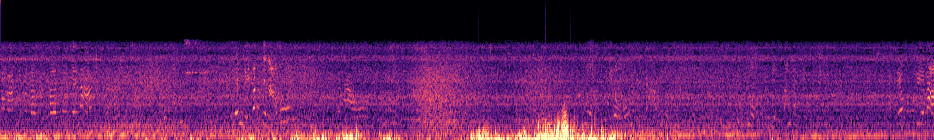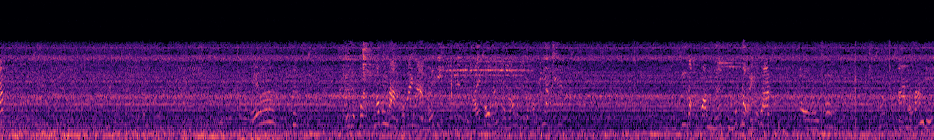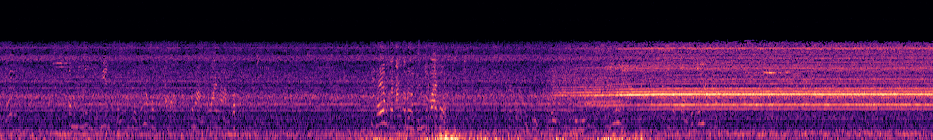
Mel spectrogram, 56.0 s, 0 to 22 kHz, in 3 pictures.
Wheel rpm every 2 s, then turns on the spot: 0, 0, 0, 0, 0, 0, 0, 0, 0, 0, 0, 0, 0, 0, 0, 0, 0, 0, 0, 0, 0, 0, 0, 0, 0, 0, 0, 0.
none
